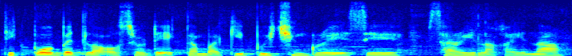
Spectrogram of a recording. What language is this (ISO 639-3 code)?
nag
